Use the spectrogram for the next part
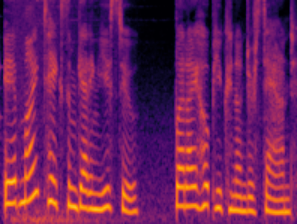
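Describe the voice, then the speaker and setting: Woman playing a soft-toned, serene mage. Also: fairly high pitch, expressive, slight background noise, close to an everyday voice. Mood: courteous. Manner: formal, gentle, measured. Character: serene, courteous, enigmatic young woman mage. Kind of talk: English video game voice acting.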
